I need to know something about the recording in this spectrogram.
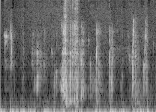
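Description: Close-miked chewing of a mouthful of bean porridge: many small wet mouth clicks and smacks, with one louder, longer wet mouth sound about a second in.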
